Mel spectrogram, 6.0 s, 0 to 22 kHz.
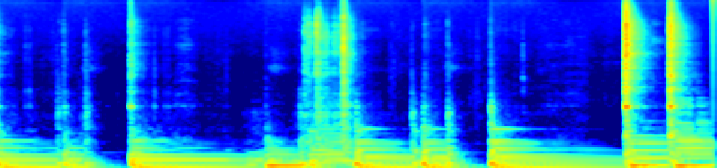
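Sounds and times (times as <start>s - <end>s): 
acoustic bass: 0.0s - 5.9s.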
